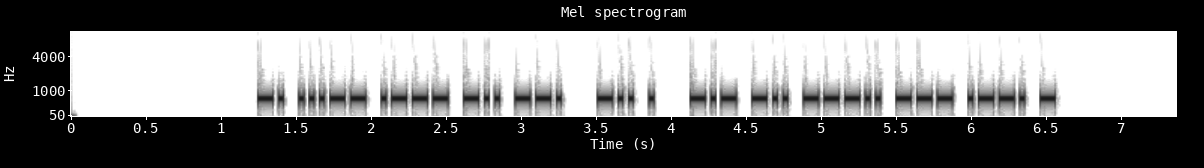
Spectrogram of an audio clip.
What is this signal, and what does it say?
Morse code, heard as a keyed tone, about 36 wpm, 700 Hz. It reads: N3JDG DE KD8OPT
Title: USA Callsign DE Callsign 35wpm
